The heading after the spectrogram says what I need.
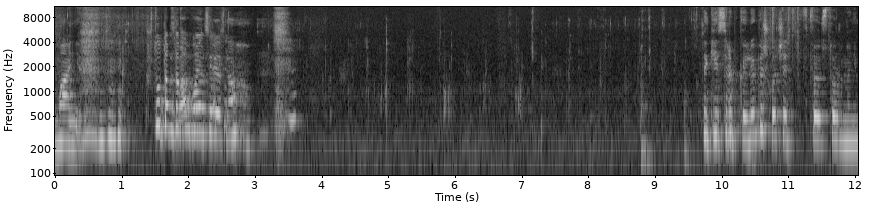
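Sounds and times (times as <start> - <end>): quiet chewing: 3.0 - 12.0.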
